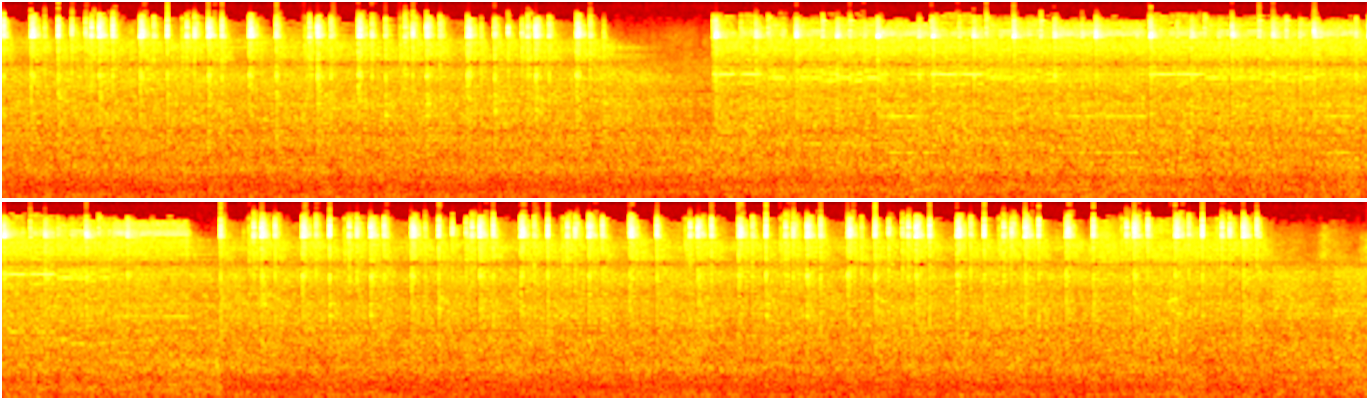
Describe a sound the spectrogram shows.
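A timer ticks quickly and steadily.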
